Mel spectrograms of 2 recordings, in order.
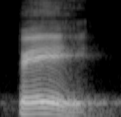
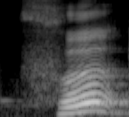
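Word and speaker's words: ܦܶܐ: ഇത് ശ്രദ്ധിക്കുക അടുത്ത അക്ഷരമാണ് പേ ഈ അക്ഷരം രണ്ട് രീതിയിൽ ഉച്ചരിക്കാം ഇതിന് ഹാർഡ് ആയിട്ടുള്ള ഒരു പ്രൊനൗൺസിയേഷനും സോഫ്റ്റ് ആയിട്ടുള്ള പ്രൊനൗൺസിയേഷനും ഉണ്ട് ഇത് കഠിനമായി ഉച്ചരിക്കുമ്പോൾ പ എന്നും മൃദുവായി ഉച്ചരിക്കുമ്പോൾ ഫ് എന്നും ഉച്ചരിക്കുന്നു ഹാർഡ് പ സോഫ്റ്റ് ഫ് ഇതിൻറെ ന്യൂമറിക്കൽ വാല്യൂ 80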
